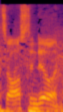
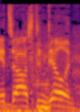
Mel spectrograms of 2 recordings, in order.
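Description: First: It is said in his normal accent. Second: It is said in a New England accent.

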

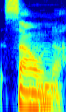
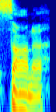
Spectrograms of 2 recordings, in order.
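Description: First: It is said the Finnish way. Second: It is said the common English way. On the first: The speaker calls it right. "That's a like the Finnish way to say it" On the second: The speaker calls it wrong. "everybody says sauna incorrectly"

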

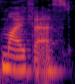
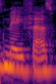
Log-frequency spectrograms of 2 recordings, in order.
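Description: First: The first syllable sounds like 'my'. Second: The first syllable sounds like 'may'. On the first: The speaker calls it right. "but it's MyFest" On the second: The speaker calls it wrong. "often mispronounced as Mayfest"

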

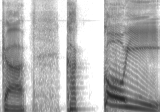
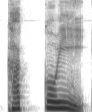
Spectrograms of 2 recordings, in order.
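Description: First: The double k is heavily stressed. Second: The double k is lightly stressed. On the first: The speaker calls it wrong. "You're not going to say like, kakkoi. You're not going to be doing it like that" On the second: The speaker calls it right. "It's just kakkoi"

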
